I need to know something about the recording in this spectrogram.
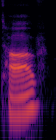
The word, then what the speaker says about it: Tav: And the same thing with the pronunciation of Aleph and Tav. Of course, we say Alap and Ta.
